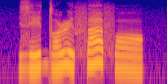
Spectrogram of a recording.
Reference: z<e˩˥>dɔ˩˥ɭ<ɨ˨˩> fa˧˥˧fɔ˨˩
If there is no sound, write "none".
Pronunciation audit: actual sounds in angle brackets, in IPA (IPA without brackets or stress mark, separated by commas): e˩˥, ɪ˨˩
